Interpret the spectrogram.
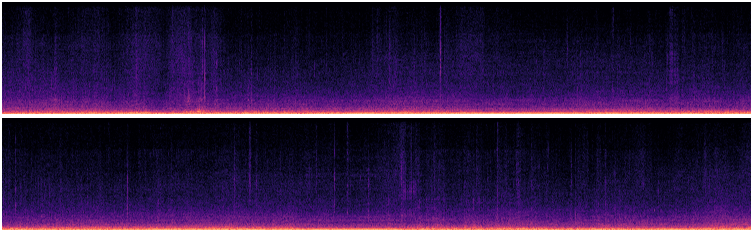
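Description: Subaru Forester SJG's turbocharged flat-four engine driven hard on an ice course, its pitch rising and falling several times as the throttle is opened and lifted through the turns, over a steady low road rumble.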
